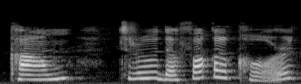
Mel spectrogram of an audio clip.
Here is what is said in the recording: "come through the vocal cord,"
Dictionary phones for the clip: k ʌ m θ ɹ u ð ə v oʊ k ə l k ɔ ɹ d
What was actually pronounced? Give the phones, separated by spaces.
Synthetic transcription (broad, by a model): k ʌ m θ ɹ u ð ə f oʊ k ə l k ɔ ɹ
